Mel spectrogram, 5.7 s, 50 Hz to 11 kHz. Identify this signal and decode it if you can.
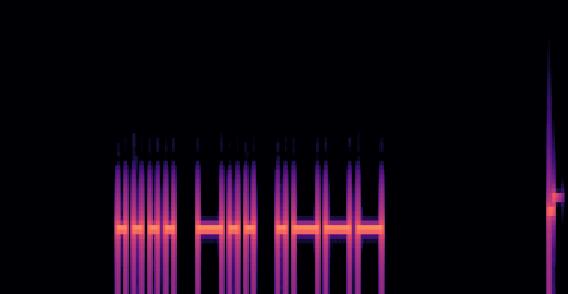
Morse code, heard as a keyed tone, about 15 wpm, 700 Hz. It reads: HDJ
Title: Three Challenging Letter-Number Combinations 15wpm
